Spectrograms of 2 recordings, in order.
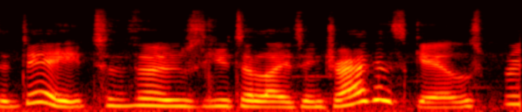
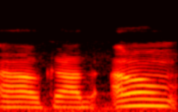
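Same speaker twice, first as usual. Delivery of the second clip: normal talking voice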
